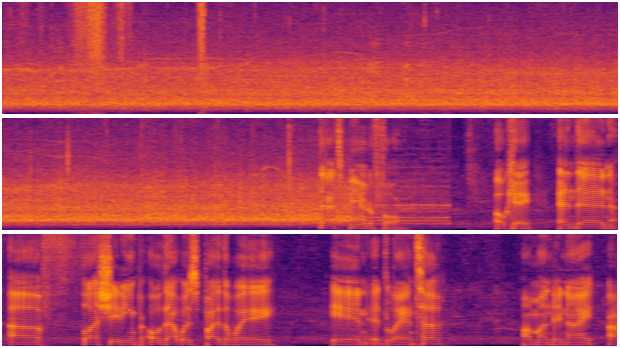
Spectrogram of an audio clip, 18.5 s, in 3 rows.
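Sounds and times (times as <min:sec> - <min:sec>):
stadium crowd cheering and booing: 0:00.0 - 0:10.8
speech: 0:09.4 - 0:10.4, 0:11.1 - 0:16.8, 0:17.5 - 0:18.4.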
